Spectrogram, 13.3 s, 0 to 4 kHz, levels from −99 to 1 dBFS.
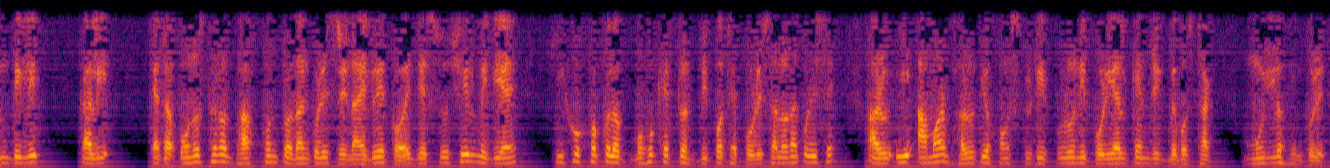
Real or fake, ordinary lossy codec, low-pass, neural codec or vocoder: real; none; 3.6 kHz; none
